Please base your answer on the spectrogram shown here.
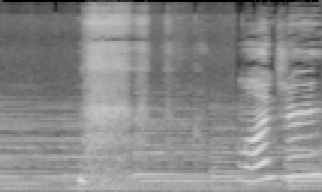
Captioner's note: laughing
